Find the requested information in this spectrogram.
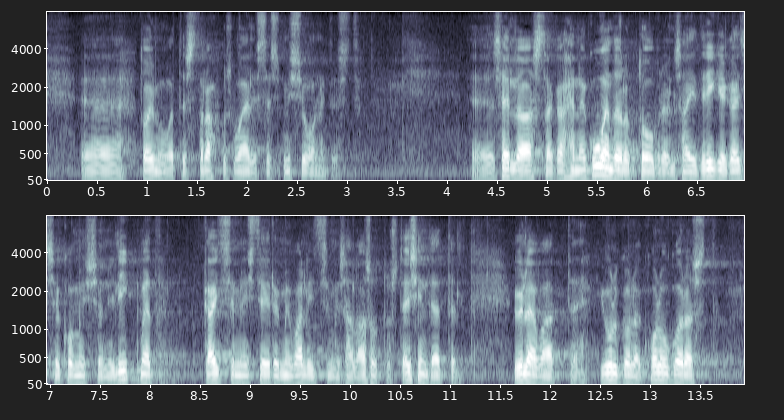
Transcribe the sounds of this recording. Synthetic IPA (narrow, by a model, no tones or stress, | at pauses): t̪o̞jmuvɑt̪ːˑe̞st̪rɑhvusvɑɦe̞list̪e̞st̪misːjo̞ːnid̪̥e̞̰st̪ | se̞lːeɑːst̪ɑkɑɦe̞nekuːe̞nd̪̥ɑlo̞k̚t̪o̞ːbrilsɑjd̪riːɡikɑjt̪seko̞misio̞nʲiliːkme̞d̪̥kɑjt̪seminist̪e̞ːɾijumivɑlʲit̪se̞misɑlɑsut̪ːˑust̪e̞sʲind̪̥ɑjɑt̪ːˑe̞lt̪ˑ | yle̞vɑːt̪ːˑe̞julɡ̥eo̞lekːˑoo̞luko̞rːɑst̪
